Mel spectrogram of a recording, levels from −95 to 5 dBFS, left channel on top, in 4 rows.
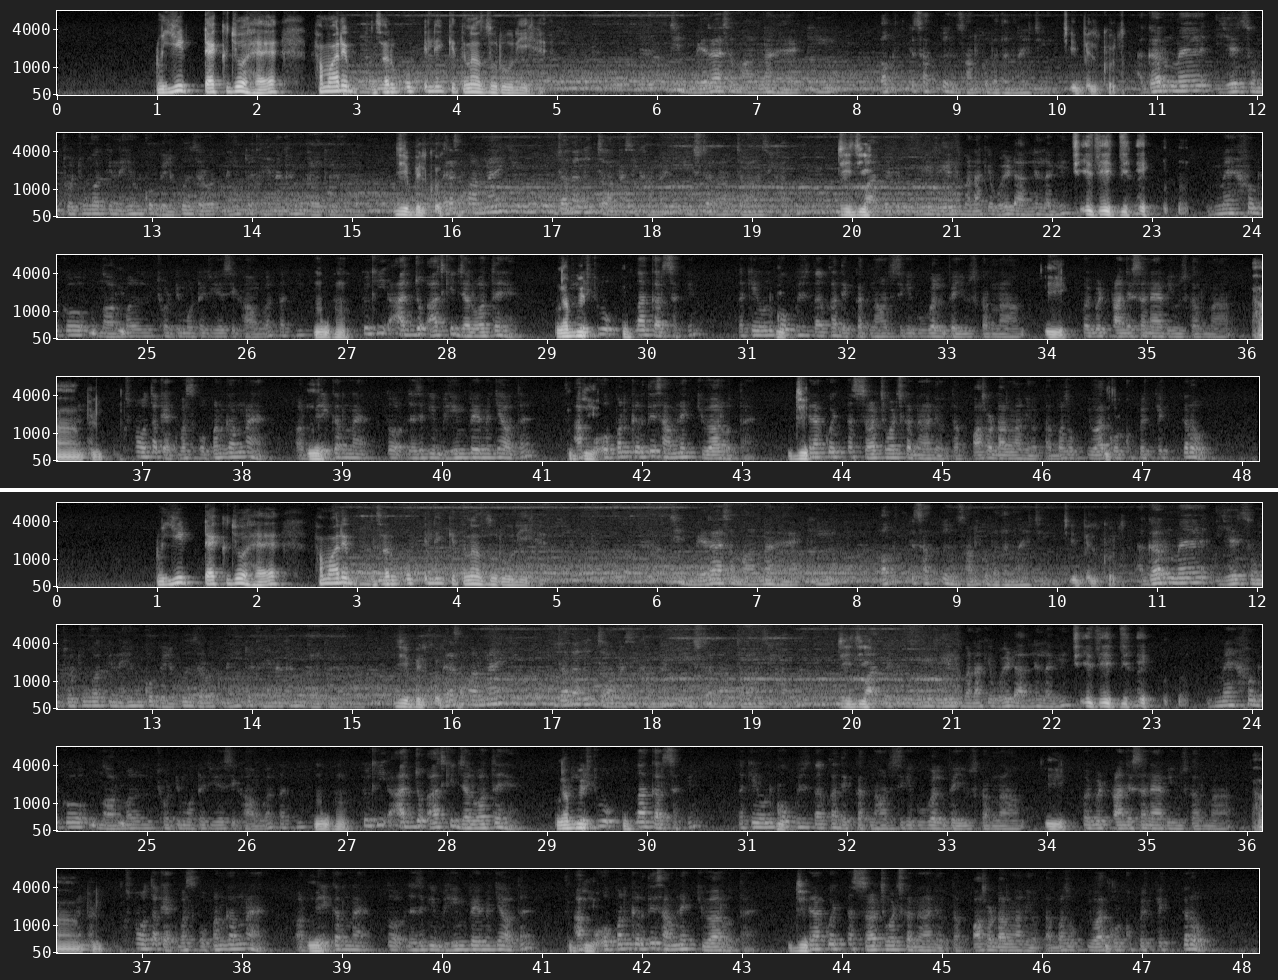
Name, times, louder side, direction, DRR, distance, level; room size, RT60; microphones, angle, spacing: voice 1, 1.0-4.9 10.1-10.4 15.4-15.9 19.9-20.2 22.3-23.0 23.3-23.4 26.7-27.0 29.1-29.4 31.3-31.4 34.0-34.2 36.1-36.6 38.7-38.8 41.3-41.6 43.5-43.7, left 4 dB, 45° left, 0.3 m, -25 dB
sound 1, 2.7-21.1, equal, 40° right, 2.3 m, -42 dB
voice 2, 3.0-3.3 5.8-7.8 8.2-10.0 10.8-15.1 15.9-19.5 20.0-22.2 22.8-22.9 23.5-26.6 27.2-28.7 29.1-30.5 30.9-33.7 34.4-35.8 36.3-36.5 36.9-38.2 38.5-40.9 41.3-43.1 43.7-47.7, equal, 5° left, 1.9 m, -39 dB
7.6 x 4.3 x 5.5 m
head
